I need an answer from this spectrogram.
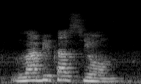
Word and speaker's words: l'habitation: Então o certo é escrever e falar l'habitation, certo? La habitación tá errado.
